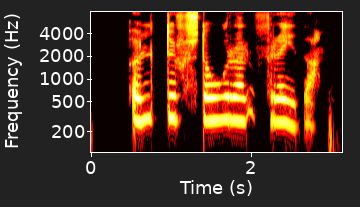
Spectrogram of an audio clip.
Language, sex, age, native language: Icelandic, female, 10, Icelandic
